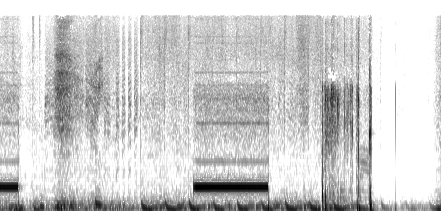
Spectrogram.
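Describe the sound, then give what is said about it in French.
A telephone tone after a call is hung up: a short steady beep, then a longer sustained tone, heard over a low, rhythmic thumping background. “Je crois que tu t'es fait raccrocher à la gueule.”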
